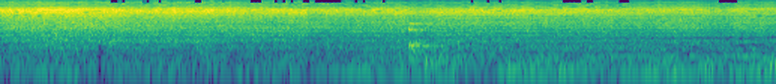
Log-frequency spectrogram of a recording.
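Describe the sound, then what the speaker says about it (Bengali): Fried eggs stirred in spiced oil in a pan, a loud, close, steady sizzle with a bright hiss throughout and a faint scrape of the spatula midway, no voices. "দিয়ে দিচ্ছি ভেজে রাখা ডিম, একটু নেড়ে চেড়ে নেব"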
